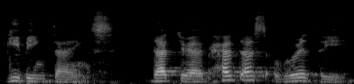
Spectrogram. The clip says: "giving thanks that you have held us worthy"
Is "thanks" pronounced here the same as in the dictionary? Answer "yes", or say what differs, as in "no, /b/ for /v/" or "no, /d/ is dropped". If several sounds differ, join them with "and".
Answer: no, /t/ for /θ/ and /k/ is dropped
